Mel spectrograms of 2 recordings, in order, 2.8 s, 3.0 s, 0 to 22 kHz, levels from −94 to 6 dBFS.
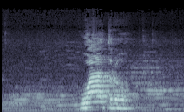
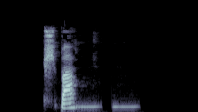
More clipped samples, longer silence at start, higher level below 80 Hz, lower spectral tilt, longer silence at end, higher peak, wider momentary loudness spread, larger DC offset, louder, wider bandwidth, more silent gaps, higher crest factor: neither; second, 0.05 s vs 0.65 s; first, -46 dBFS vs -66 dBFS; first, -6.5 dB/octave vs -2 dB/octave; second, 0 s vs 1.1 s; about the same, 0 dBFS vs 0 dBFS; second, 21 LU vs 24 LU; neither; first, -14 LUFS vs -18 LUFS; first, 11.5 kHz vs 8.4 kHz; second, none vs 1.60-1.67 s; second, 18 dB vs 24 dB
